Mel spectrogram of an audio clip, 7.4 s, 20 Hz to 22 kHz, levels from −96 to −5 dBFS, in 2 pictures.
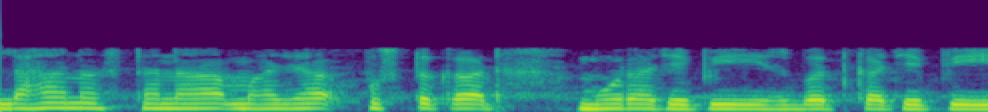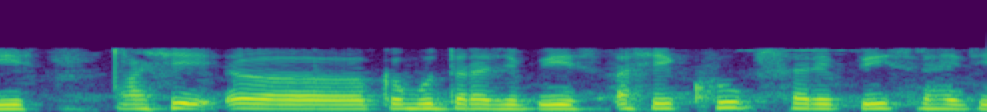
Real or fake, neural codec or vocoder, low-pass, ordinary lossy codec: real; none; 3.6 kHz; none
